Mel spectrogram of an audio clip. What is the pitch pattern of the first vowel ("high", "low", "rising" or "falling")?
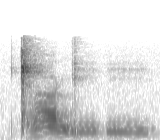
low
